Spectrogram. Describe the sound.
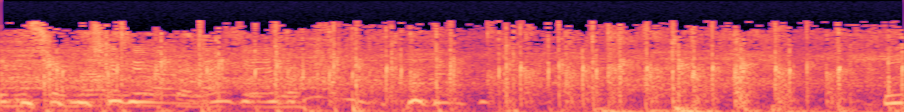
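Steady audience applause fills the whole stretch, a dense wash of clapping at even loudness, with voices calling and talking over it.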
